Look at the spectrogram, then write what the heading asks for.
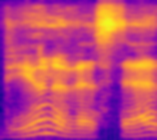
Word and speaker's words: Buena Vista: It should be pronounced Buena Vista anyway, but they pronounce it Buena Vista.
